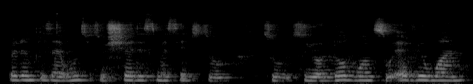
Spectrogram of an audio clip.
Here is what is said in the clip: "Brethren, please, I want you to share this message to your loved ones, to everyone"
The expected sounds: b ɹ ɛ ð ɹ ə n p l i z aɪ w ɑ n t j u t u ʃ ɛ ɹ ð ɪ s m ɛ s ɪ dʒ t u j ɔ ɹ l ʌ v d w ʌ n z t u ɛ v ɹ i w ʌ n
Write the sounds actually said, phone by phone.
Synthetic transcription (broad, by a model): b ɹ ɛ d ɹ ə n p l i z aɪ w ɑ n t j u t u ʃ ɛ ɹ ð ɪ s m ɛ s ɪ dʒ t u j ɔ l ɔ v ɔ n t u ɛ v ɹ i w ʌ n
